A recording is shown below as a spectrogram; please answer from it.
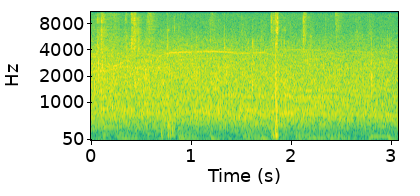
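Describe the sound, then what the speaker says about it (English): Stadium crowd in the baseball video game Super Mega Baseball 2 lets out a steady, low murmur of disappointment, a continuous distant hum with one brief sharp knock partway through. "Crowd didn't like that. You can hear the disappointment."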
